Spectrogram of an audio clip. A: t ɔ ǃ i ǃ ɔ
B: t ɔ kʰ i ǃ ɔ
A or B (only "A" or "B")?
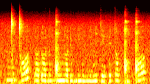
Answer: A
